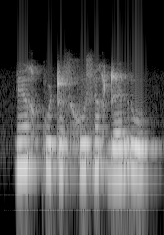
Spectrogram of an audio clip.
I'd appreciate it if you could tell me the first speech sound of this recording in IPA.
ẽ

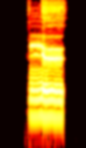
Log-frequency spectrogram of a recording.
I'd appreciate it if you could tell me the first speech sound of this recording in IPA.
n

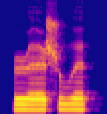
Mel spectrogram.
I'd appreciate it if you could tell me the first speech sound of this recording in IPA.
ɹ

